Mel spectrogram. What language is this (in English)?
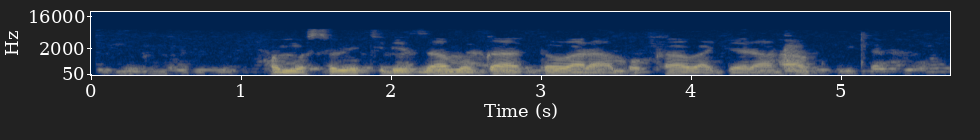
Kinyarwanda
